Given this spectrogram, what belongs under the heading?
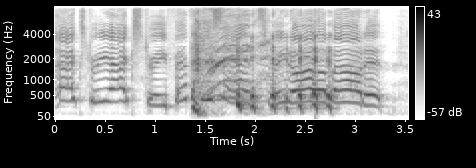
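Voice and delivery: very high, drawn-out street newsboy call. Acting out a newsboy selling papers: newsboy voice. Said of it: "This is where the newsboy comes in".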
